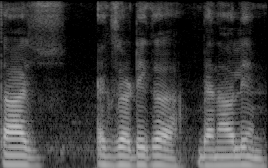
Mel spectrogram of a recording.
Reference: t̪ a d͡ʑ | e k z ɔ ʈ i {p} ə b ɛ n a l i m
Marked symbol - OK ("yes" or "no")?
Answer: no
